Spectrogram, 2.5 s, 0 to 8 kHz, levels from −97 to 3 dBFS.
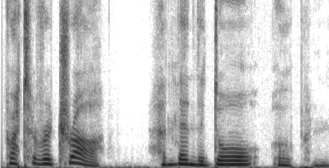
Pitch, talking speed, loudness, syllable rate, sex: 180 Hz, 120 wpm, -16 LUFS, 5.7 syllables/s, male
